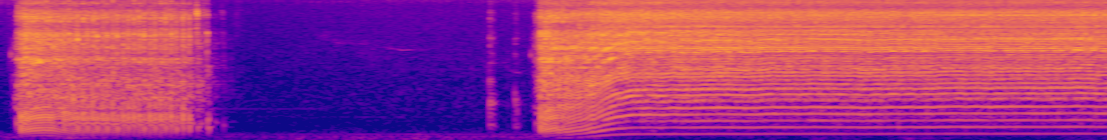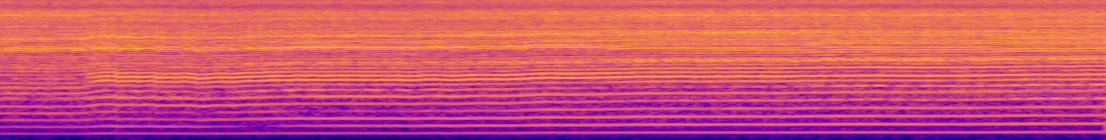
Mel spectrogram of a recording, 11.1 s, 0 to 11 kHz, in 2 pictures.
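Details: Brat .28 model glow engine, restarted after needle leaned out: screams at high steady pitch with thin whirring edge; abnormal whirring, with bubbles under glow plug head, dark oil from exhaust, muffler possibly loose; cause unknown, hydrolock questioned.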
